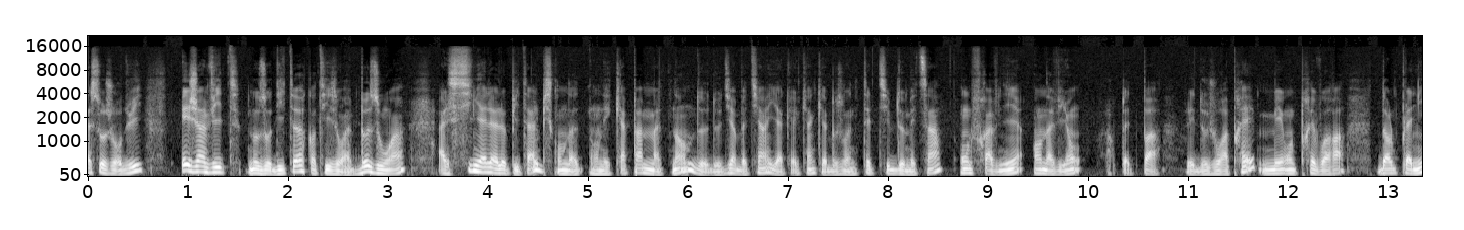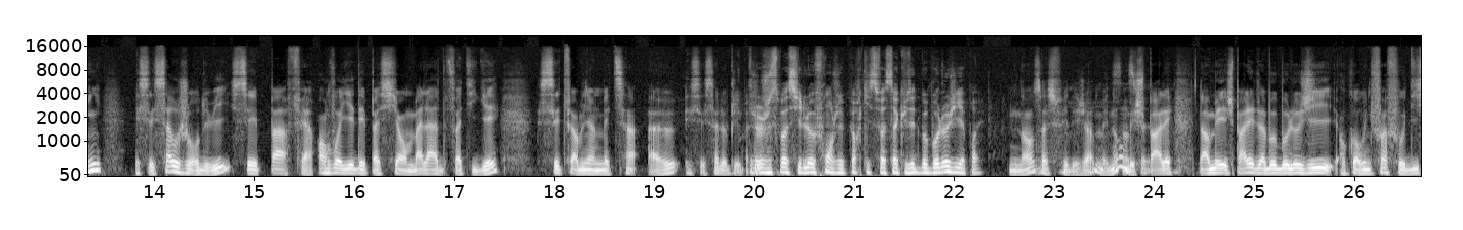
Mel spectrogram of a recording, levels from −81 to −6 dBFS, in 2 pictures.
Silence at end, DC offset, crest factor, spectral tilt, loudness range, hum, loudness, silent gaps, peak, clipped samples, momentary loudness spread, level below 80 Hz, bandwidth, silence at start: 0 s; under 0.1%; 14 dB; -6 dB/octave; 3 LU; none; -15 LUFS; none; 0 dBFS; under 0.1%; 7 LU; -36 dBFS; 16.5 kHz; 0 s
